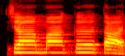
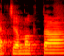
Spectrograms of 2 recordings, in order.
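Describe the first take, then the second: First: चमकता stretched out slowly as cha-ma-ka-ta; teacher sounding out चमकता for the class; slow syllable reading. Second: Said in the usual way. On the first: Shown as a demonstration. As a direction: spell चमकता out slowly and clearly.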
